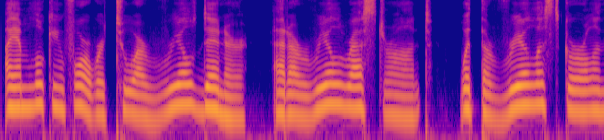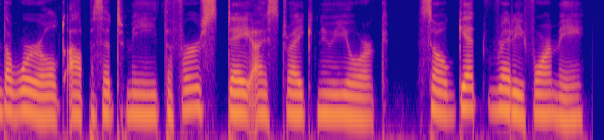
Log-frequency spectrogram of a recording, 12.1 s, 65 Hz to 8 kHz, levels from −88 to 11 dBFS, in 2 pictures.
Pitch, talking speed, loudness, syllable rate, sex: 170 Hz, 165 wpm, -20 LUFS, 4.0 syllables/s, female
